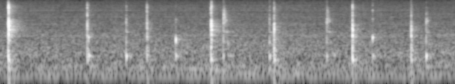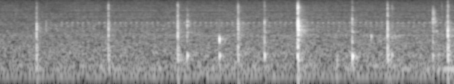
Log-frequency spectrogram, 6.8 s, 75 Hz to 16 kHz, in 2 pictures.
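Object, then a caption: Clear plastic blister pack with card backing. Fingernails tap the clear plastic bubble of a Tangle toy's plastic blister pack with a card backing. About 25 quiet, sharp, bright clicks come at an irregular pace, each dying away almost instantly with nearly no low end.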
